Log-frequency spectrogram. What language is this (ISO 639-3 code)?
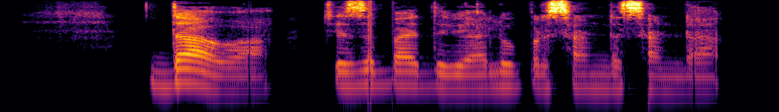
pus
